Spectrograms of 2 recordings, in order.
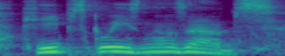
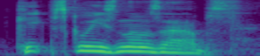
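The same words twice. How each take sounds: First: Slow coaching cue. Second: Said in the usual way. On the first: Shown as a demonstration.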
